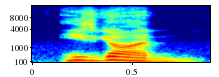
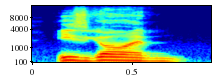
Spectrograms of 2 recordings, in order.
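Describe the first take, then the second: No difference in how they are said.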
